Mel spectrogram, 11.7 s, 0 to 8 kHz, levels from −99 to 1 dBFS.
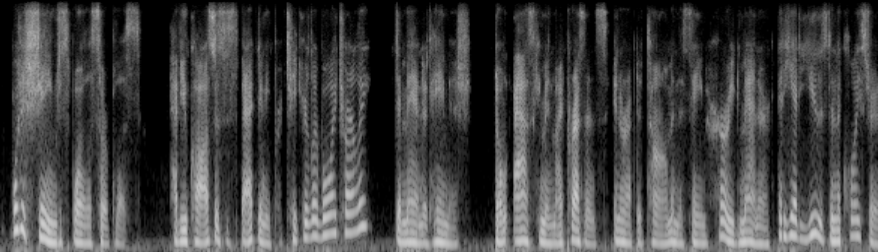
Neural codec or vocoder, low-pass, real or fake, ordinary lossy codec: codec, 16 kHz, 16 kbps, FunCodec, trained on LibriTTS, 50 frames a second; 7.2 kHz; fake; Opus, 16 kbps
